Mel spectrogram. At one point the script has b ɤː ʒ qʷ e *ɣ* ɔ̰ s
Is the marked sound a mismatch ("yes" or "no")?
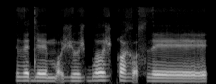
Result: no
